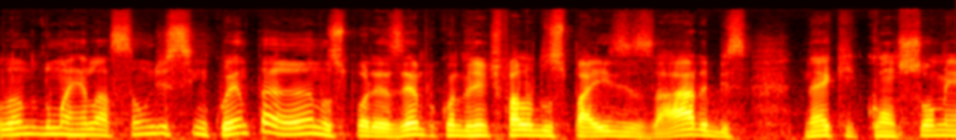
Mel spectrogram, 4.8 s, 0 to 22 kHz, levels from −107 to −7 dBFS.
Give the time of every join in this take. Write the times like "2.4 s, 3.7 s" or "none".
none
